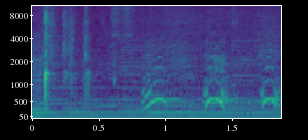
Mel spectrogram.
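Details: Barred Owl hooting on a cold, foggy winter morning at a camp on Wolf Lake, Temagami wilderness, Northern Ontario: three mellow, arched hoots about half a second apart, each rising then dropping, after a sharp nearby click.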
